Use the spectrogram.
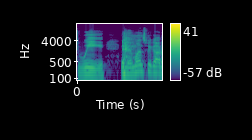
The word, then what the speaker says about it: Wii: in every day to ask do you have the Y console it's pronounced we and then once we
